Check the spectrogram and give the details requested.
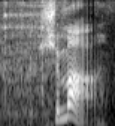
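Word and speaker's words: שמע: is hear or listen which in hebrew is pronounced shema that's where the prayer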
